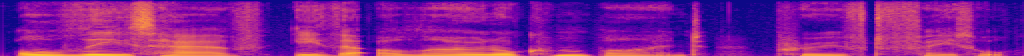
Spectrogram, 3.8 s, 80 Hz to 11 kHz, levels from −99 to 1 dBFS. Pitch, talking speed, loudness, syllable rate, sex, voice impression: 175 Hz, 140 wpm, -18 LUFS, 5.0 syllables/s, female, very feminine, slightly old, slightly thin, slightly tensed, slightly weak, slightly dark, slightly soft, clear, slightly fluent, raspy, slightly cool, intellectual, slightly refreshing, sincere, very calm, slightly friendly, slightly reassuring, unique, elegant, sweet, lively, slightly kind, slightly strict, slightly intense, slightly modest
